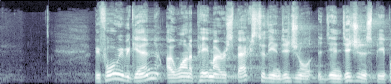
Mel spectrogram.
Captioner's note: none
